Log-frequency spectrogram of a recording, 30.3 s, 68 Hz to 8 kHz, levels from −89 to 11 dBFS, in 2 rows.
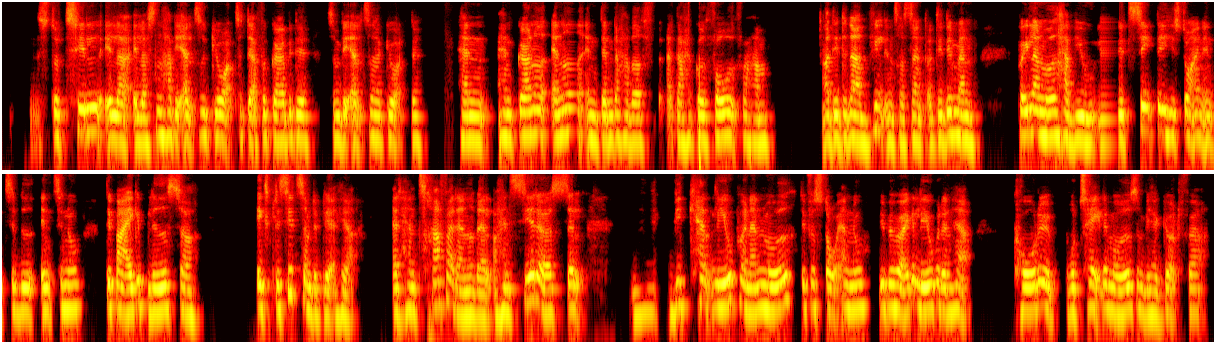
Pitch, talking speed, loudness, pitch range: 160 Hz, 230 wpm, -18 LUFS, 155-170 Hz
